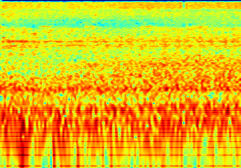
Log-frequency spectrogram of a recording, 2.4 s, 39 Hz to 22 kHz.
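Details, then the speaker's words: Circa-1985 White-Westinghouse (WCI) 5k window air conditioner with rotary (Sanyo-type) compressor: low smooth hum with soft airy rush, no rattles or clicks; almost dead silent, normal running. "these are almost dead silent and if you want an air conditioner that just that's just quiet for a bedroom this is the compressor you want to get"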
